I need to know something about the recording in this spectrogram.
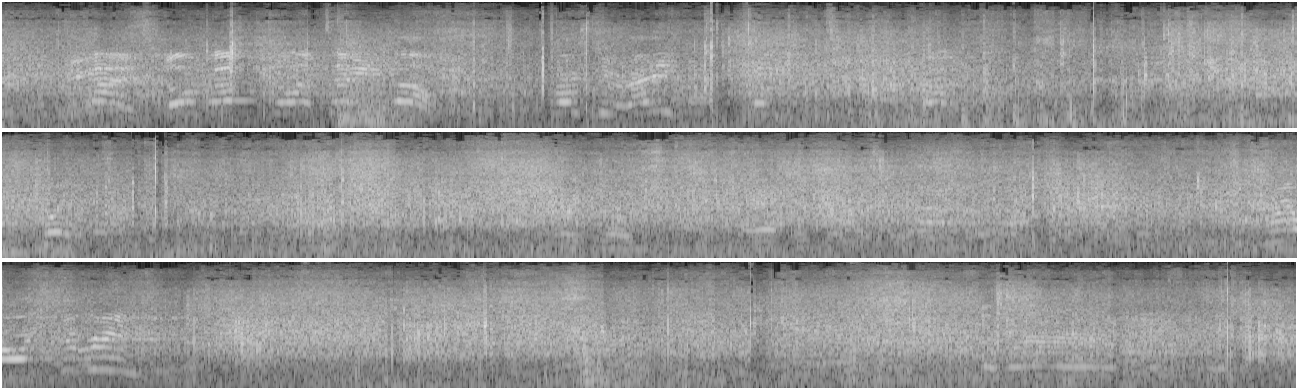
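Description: Young boys chatter and shout in a large echoing ice rink.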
